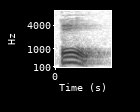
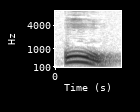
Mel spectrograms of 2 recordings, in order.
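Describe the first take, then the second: First: ओ said as open 'aw', as in not; short phonics ओ, not the letter name; short O sound. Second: ओ said as 'oh', as in note; long rounded ओ, the vowel of 'note'; long O sound. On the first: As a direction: give ओ the short vowel of 'hot'. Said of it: "short sound है". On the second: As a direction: give ओ the letter name of O. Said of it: "long sound है". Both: Shown as a demonstration.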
